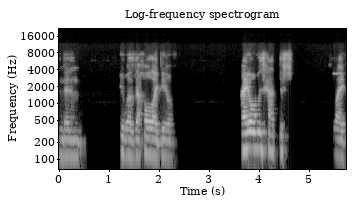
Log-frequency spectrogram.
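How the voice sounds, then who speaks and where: A man speaks at medium pitch and a moderate pace with ordinary pitch variation. He leaves long, frequent pauses. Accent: Spanish. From Mexico, Sinaloa. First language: Spanish. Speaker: cafe owner and architect. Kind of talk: podcast interview. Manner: halting.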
